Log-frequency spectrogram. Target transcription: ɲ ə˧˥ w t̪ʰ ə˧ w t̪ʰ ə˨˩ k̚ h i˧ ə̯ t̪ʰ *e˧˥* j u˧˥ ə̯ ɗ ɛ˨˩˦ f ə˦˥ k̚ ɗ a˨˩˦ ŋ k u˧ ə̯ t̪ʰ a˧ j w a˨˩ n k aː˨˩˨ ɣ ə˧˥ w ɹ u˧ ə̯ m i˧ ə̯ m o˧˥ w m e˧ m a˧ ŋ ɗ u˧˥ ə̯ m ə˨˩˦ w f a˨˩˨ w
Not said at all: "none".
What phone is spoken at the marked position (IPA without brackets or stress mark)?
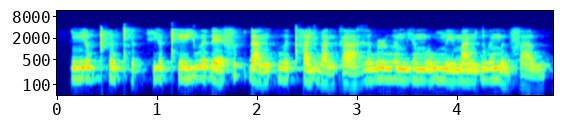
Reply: e˧˥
